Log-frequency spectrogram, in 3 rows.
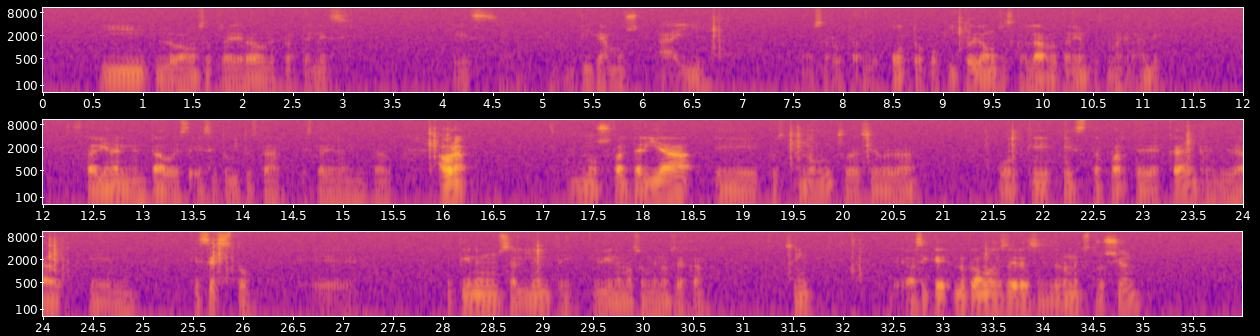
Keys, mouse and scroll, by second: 0.6-1.9 drag, 2.7-4.1 drag, 4.6-5.6 drag, 6.3 r, 7.7 click, 8.8 s, 9.8 click, 10.9-12.2 drag, 13.6-14.6 drag, 15.0-15.3 scroll down 2, 15.8 alt+Tab, 19.4 alt+Tab, 20.2 shift+click, 21.4 shift+click, 22.3 scroll up 2, 22.6 right click, 23.1 Tab, 23.7 alt+Tab, 24.0 alt+Tab, 25.6 alt+Tab, 26.5-27.7 drag, 28.2 right click, 28.7 shift+right click, 29.9 shift+right click, 30.7 shift+right click, 31.7 KP_3, 33.0 e, 35.8 click.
